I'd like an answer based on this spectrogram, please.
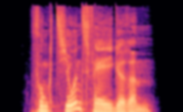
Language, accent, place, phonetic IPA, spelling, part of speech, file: German, Germany, Berlin, [fʊŋkˈt͡si̯oːnsˌfɛːɪɡəʁəm], funktionsfähigerem, adjective, De-funktionsfähigerem.ogg
- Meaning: strong dative masculine/neuter singular comparative degree of funktionsfähig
